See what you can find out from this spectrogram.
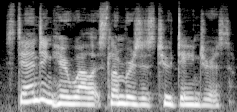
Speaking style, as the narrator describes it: Malkin snapped

